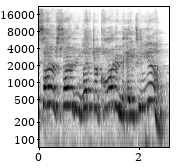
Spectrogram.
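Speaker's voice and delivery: loud, high call to a stranger; loud high call, sir sir. Retold or imitated. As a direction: call after him across the lot. Calling out to the man.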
